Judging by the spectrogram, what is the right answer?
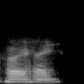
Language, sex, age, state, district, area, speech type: Assamese, male, 30-45, Assam, Sonitpur, rural, conversation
